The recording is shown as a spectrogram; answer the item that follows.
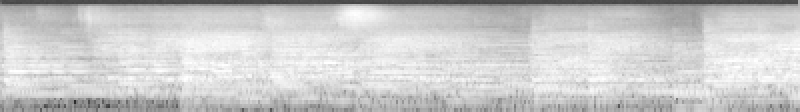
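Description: Congregation singing a hymn in unison and parts, accompanied by piano and trombone.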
